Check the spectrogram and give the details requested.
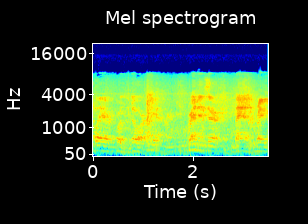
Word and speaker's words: Manzarek: Rimzak, or the piano player for the Doors. Ray Manzarek. Ray Manzarek there, thank you.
